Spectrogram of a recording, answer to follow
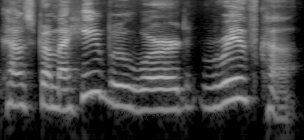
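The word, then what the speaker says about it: Rivkah: Her name, by the way, Rebecca, and it could some some versions spell it reb ca. Rebecca. Uh, and it comes from a Hebrew word rivka.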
